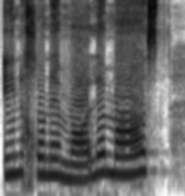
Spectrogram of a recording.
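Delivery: usual speaking voice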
